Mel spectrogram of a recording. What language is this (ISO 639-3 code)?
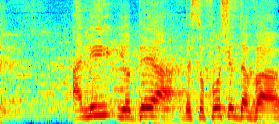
heb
